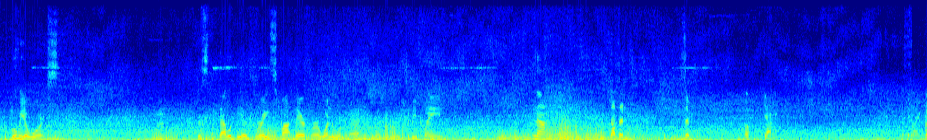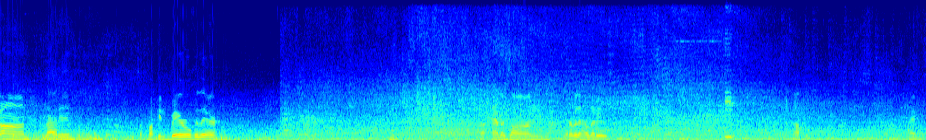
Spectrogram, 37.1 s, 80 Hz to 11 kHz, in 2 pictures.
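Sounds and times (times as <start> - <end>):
traffic on a wet road: 0.0 - 37.0
wind buffeting microphone: 0.0 - 37.0
car tyres on wet pavement: 24.2 - 37.0.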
